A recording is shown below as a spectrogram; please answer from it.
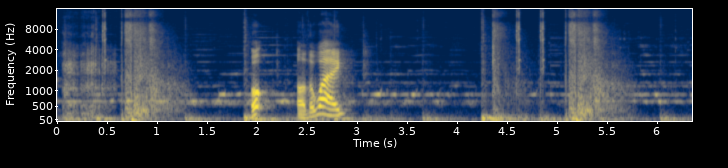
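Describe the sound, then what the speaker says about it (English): Short gunshot bursts from a zoom setting in the Samurai Western video game, several sharp cracks spaced apart among game sounds, with a person talking over them. "Zoom does a gunshot noise and returns you to."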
